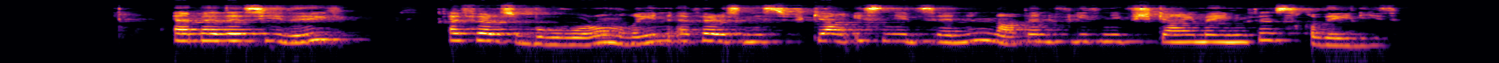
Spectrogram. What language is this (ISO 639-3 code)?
kab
